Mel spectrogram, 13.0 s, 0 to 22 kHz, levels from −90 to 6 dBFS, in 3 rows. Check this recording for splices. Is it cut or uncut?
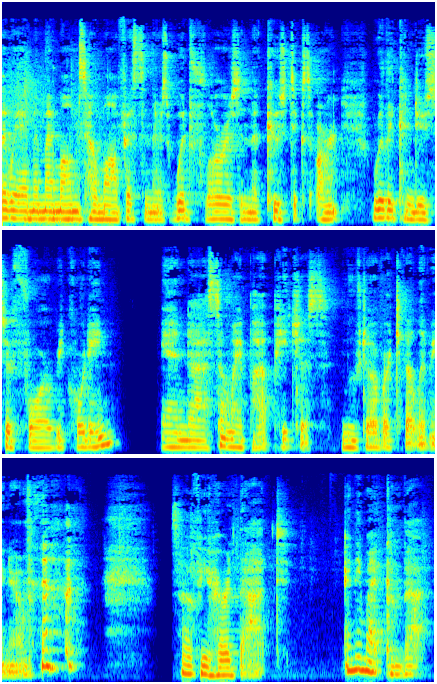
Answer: uncut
